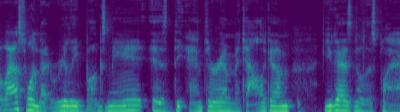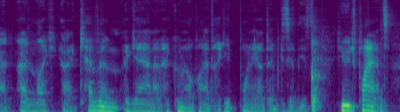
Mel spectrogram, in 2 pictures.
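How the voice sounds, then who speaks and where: A man's voice: mid-range voice, slightly rough. A man with a sore throat, chatting casually and frankly to camera as the host of a plant channel. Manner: rambling, frank, self-mocking.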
